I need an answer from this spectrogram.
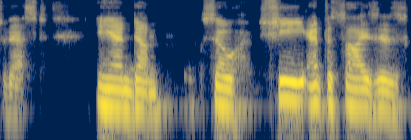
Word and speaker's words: West: there we go and vest will be w-w-e-s-t west but i think it's pronounced vest and um so she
